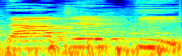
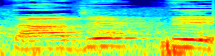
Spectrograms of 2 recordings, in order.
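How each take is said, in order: First: "তি" with an ee vowel; "তাজের তি" spelt out, ending in ee; Arabic-style zer. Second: "তে" with an ay vowel; "তাজের তে" spelt out, ending in a held e; Persian-style zer. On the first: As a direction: say "তি" as tee, the Arabic way. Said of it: "আমি normally আরবিতে". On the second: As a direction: say "তে" as tay, not tee. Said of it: "তখন আপনাকে উচ্চারণ করতে হবে". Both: Shown as a demonstration.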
